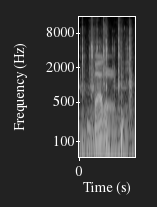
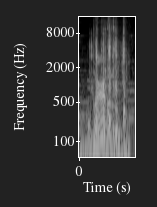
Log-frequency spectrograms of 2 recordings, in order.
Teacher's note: In American English, the T sound often changes, especially when it's between two vowel sounds. Instead of a clear T, it sounds more like a soft D. This makes speech flow more smoothly. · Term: T sound changes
